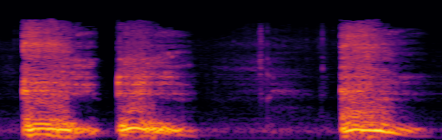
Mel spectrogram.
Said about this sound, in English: Let me clear my throat on this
